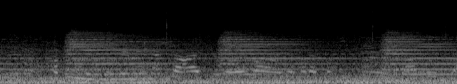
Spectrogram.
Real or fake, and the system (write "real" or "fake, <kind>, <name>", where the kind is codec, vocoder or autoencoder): fake, vocoder, BigVGAN v2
